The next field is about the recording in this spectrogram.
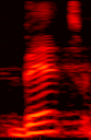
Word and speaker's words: Bet: Again, they pronounce it Bet rather than the H, not the Beth sound that we say, but Beth, however you want to say it.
